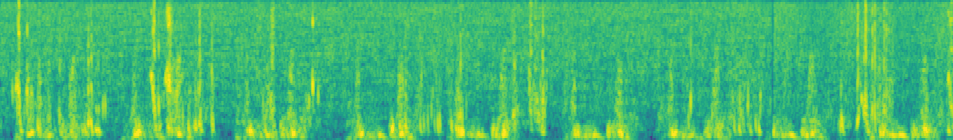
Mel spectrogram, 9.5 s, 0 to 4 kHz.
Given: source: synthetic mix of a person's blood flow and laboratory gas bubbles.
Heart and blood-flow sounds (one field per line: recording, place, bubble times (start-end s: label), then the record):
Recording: Doppler ultrasound of blood flow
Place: precordium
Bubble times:
0.09-0.64 s: bubbles
0.78-1.09 s: bubbles
1.48-2.17 s: bubbles
2.56-2.77 s: bubbles
3.05-3.22 s: bubbles
3.96-4.10 s: bubbles
4.17-4.44 s: bubbles
4.48-4.67 s: bubbles
5.11-5.19 s: bubbles
5.27-5.49 s: bubbles
6.85-6.94 s: bubbles
7.29-7.65 s: bubbles
8.38-8.95 s: bubbles
9.45-9.54 s: bubbles
From the record:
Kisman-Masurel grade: 242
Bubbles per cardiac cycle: several, 3 to 8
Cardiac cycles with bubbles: 100%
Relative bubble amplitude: moderate (0.250 to 0.450)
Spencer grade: 3 (all of the cardiac periods contain showers or single bubble signals, but not dominating or overriding the cardiac motion signals)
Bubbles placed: only in the low amplitude regions of the cardiac cycle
